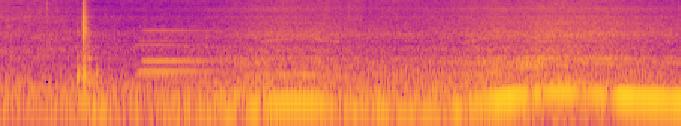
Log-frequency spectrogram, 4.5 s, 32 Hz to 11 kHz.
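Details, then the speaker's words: MG (Morris Garage) engine, revved to 3,500–4,500 rpm. The note climbs slowly and lazily with sluggish throttle response. Poor compression is suspected as the cause of the delay. "Kita nyo yung galit ng makina, nasa 3,500 hanggang 4,500. So delay masyado yung ano guys, pero although maganda yung makina niya, pero pangit naman yung kanyang compression."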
